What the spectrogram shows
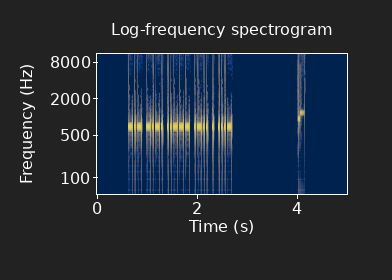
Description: Morse code, heard as a keyed tone, about 38 wpm, 700 Hz. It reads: KC2LEV
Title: USA Call Signs - 6 Characters - 6x Character Spacing - 40wpm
